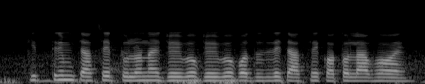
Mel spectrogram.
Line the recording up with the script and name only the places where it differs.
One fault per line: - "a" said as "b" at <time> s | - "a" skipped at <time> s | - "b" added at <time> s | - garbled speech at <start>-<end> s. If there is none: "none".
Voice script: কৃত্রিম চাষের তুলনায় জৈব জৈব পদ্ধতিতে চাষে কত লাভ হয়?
none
